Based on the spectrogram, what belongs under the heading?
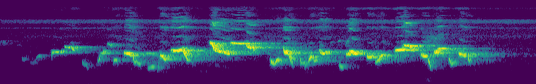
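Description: A straw-headed bulbul pours out a loud, bubbling song of rich, rolling whistled phrases, sung continuously for several seconds, clear with no other sounds or voices.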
